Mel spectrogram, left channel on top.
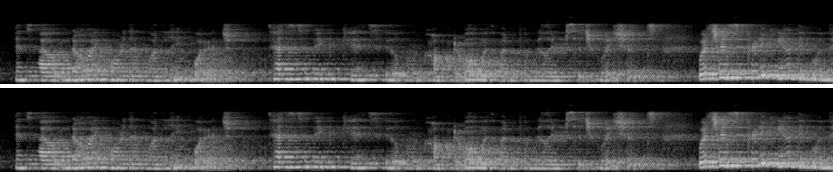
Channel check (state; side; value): identical; both; correlation 1.00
